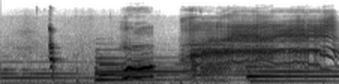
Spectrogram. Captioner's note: coughs, cries; gasps, cries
